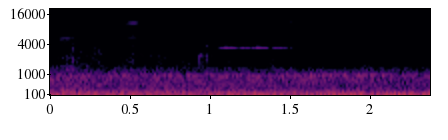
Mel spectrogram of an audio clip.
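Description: Quiet room tone with a few faint soft rustles of hands on the paper pages of an open comic book, and a brief faint high beep about a second in.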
